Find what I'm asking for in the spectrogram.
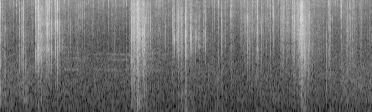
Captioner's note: sticks Breaking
